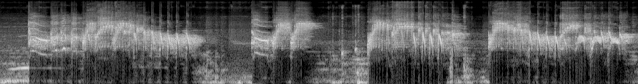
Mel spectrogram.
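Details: Clear-voiced white-rumped shama singing with tail spread: four long rich warbling phrases, each starting high and easing down, with brief gaps of low background noise between them.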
